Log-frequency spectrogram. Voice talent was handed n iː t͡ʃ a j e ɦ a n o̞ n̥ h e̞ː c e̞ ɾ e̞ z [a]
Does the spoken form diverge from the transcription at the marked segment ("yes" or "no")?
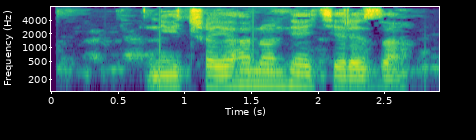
no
